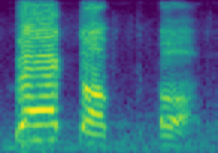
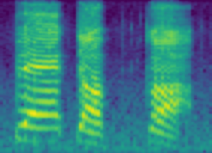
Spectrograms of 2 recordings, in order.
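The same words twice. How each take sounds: First: It is hollered loudly, as over music. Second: It is said tensely through tight lips. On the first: It must be heard over loud club music. "you gotta holler at his ass in the club" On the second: It shows he really means it. "you gotta say it with your lips tight"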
